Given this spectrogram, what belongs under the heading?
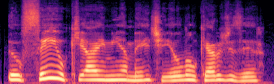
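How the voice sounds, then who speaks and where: A dazed hypnotized man reliving a strange night on a dark road, halting and stumbling over his own words, as a man reads him aloud. The voice sits fairly high and dry, with no room around it. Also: fairly even intonation, no echo, close to an everyday voice. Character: frightened man reliving an abduction under hypnosis.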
